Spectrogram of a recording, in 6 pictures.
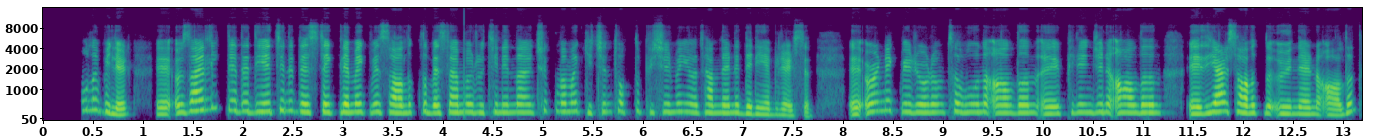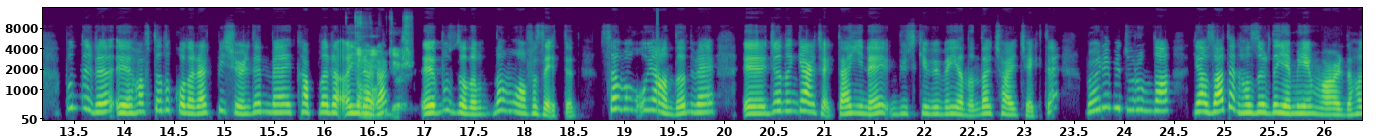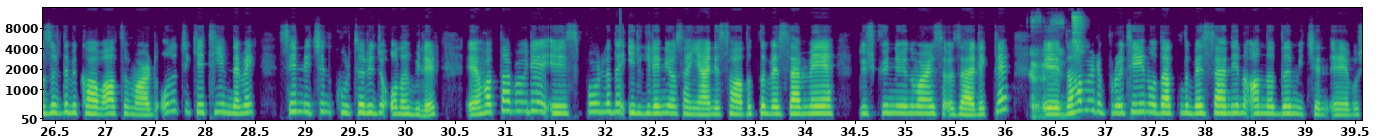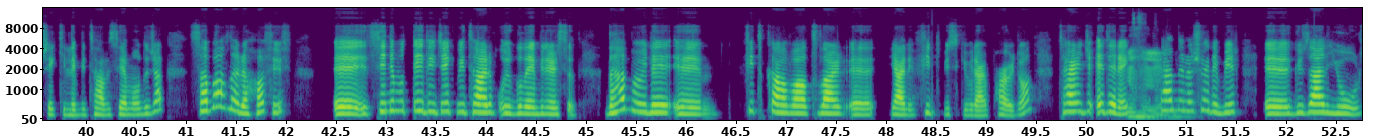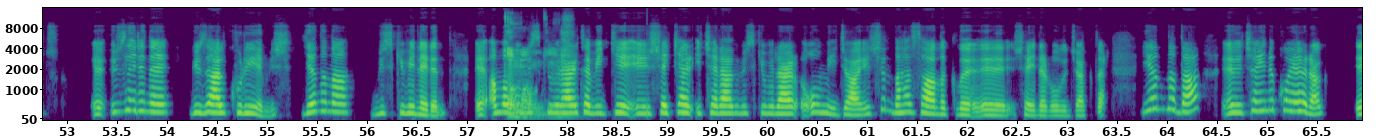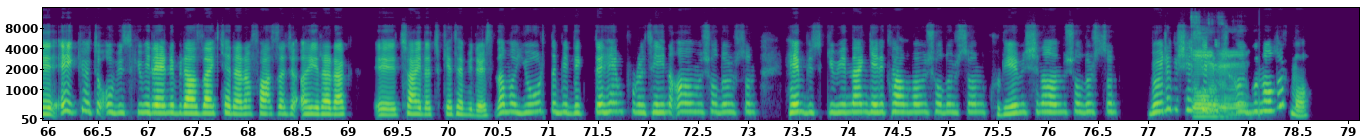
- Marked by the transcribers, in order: tapping
- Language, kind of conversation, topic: Turkish, advice, Sınırlı bir bütçeyle sağlıklı ve hesaplı market alışverişini nasıl yapabilirim?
